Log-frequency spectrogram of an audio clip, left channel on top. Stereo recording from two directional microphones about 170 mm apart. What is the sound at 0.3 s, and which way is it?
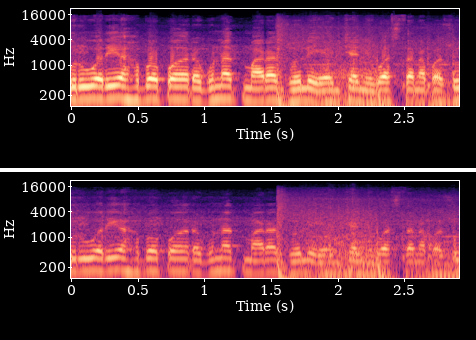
Speech, 40° left (ahead or behind).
